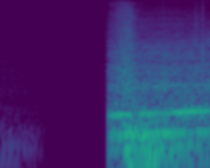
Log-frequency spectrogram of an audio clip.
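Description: A faint sound fades to dead silence. About halfway through, street traffic cuts in abruptly: a car driving past, with its engine hum and tyre noise.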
